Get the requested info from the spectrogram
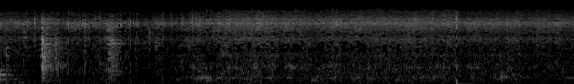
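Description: Green chillies and crushed peanuts sizzling steadily in hot oil in a non-stick kadhai while a silicone spatula stirs them, with a couple of light knocks in the first second.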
